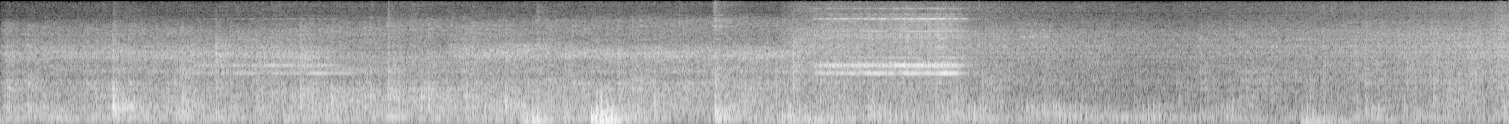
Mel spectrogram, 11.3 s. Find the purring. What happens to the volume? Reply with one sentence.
The loudness of the purring goes up, then down.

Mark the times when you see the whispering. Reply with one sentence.
The whispering can't be heard in this clip.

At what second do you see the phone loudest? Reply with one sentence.
The loudest moment of the phone is at 7 seconds.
